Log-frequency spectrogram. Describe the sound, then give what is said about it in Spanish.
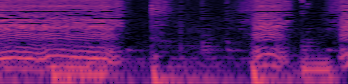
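A duck call whistle blown in two long, wavering blasts, each a buzzy, nasal tone that sounds more like a goat's bleat than a quack, with a brief gap between them and no talking. “Me dijeron que era un pato, pero no suena como un pato, ¿no?”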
